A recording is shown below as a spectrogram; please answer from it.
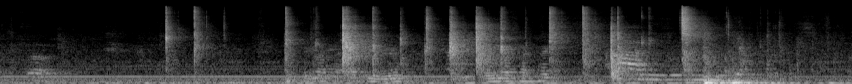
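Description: Hands clapping and slapping together in an irregular run of sharp claps, the beats of a two-person patterned hand-clap handshake, starting about a second and a half in. Quiet voices sound between the claps.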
